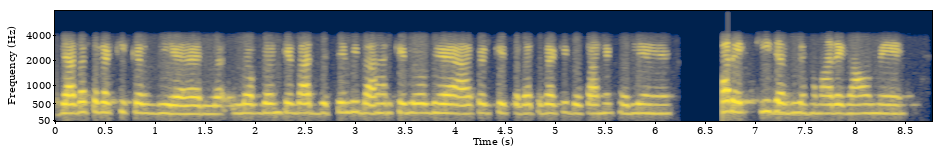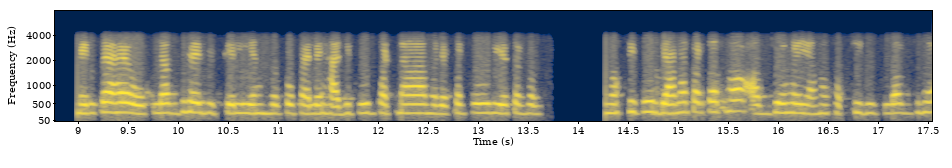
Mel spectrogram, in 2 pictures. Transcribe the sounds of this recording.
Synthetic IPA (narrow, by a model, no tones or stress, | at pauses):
zjaːd̪at̪ɐɾəkʰːikɐɾd̪iaɦɛlɔːk̚ɖaːʊnkebaːd̪̚d͡ʒɪt̪nẽbʱibaːɦəɾkeloːɡɦɛ̃aːkɐɾket̪ɐɾət̪ɐɾəkid̪ʊkaːnẽkʰoːlẽɦɛ̃ | ɦɐɾeːkːid͡ʒɐbɦɐmaːɾeɡãːʋwmẽ | mɪlt̪aɦɛʊpləbd̪ʱɦɛd͡ʒɪskelieɦɐ̃msɐb̚kopɛɦleɦaːd͡ʒ̪ipuːɾpɐʈnamʊd͡ʒəfəɾpuːɾjesɐb | sɐmɐxt̪ipuːɾd͡ʒaːnapɐɽt̪at̪ʰaɐ̰b̚d͡ʒoːɦɛjɐɦãsɐb̚t͡ʃʰidiʊplɐb̚d̪ʱɦɛ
